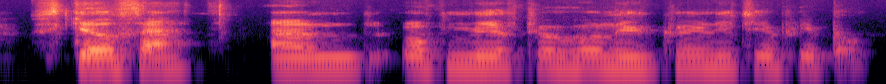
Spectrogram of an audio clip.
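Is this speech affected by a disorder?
Yes: cerebral palsy.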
